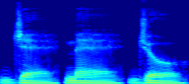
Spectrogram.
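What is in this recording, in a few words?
"jemejo", concatenated syllables; Affixing experiment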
